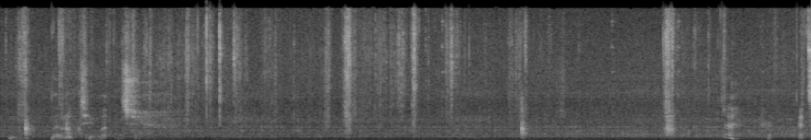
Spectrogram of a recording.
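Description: Small handling sounds of a candle wick being pulled and adjusted on a small wooden holding block: soft rubbing and a few scattered light clicks, over a steady faint hum.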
